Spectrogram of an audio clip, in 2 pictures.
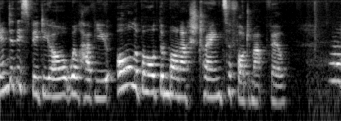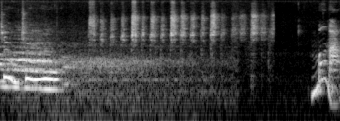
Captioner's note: choo choo train sounds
